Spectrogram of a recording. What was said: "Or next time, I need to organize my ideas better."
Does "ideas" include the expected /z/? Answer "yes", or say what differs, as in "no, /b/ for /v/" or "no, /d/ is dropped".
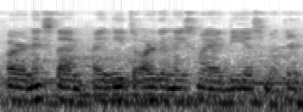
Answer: no, /s/ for /z/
